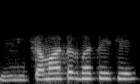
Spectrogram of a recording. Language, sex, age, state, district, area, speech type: Hindi, female, 30-45, Madhya Pradesh, Hoshangabad, urban, conversation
